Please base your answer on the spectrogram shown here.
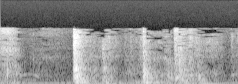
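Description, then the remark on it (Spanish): A few sharp knocks on a door, three distinct raps spaced unevenly over a couple of seconds, against a quiet background hiss. “Y ahora preparémonos, que toca la puerta abriré.”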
